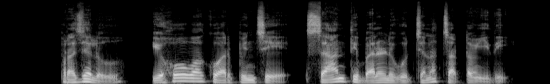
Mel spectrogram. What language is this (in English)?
Telugu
